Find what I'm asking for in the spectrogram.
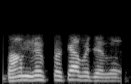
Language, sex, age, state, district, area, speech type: Maithili, male, 18-30, Bihar, Supaul, rural, conversation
